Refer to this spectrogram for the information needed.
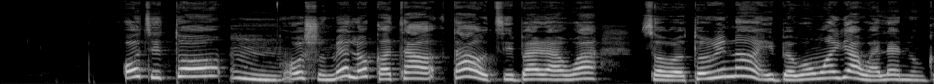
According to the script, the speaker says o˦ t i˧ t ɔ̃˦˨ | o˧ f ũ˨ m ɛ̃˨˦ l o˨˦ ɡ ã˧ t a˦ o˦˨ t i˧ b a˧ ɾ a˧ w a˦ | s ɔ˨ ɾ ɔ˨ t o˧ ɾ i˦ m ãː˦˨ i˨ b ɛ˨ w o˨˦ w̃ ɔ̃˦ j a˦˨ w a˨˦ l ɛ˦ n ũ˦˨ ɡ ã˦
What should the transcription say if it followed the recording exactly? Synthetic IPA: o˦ t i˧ t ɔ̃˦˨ | o˧ ʃ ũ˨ m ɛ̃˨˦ l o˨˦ k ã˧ t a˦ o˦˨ t i˧ b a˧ ɾ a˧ w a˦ | s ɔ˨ ɾ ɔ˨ t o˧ ɾ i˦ n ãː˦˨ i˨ b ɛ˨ w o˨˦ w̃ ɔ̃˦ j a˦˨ w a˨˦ l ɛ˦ n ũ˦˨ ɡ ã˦

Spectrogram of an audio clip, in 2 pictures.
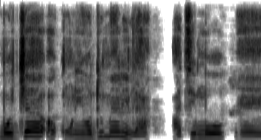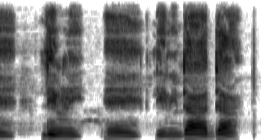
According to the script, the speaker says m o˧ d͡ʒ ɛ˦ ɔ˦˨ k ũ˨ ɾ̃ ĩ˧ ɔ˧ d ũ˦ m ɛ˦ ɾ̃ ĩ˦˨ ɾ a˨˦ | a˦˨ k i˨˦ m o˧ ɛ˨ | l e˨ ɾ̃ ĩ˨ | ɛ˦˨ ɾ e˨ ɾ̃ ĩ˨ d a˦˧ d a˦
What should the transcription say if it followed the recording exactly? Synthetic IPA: m o˧ d͡ʒ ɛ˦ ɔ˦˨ k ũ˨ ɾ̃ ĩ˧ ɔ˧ d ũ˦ m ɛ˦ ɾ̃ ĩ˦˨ l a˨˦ | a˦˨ t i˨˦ m o˧ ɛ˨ | l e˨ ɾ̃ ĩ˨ | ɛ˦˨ l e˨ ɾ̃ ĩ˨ d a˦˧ d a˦

